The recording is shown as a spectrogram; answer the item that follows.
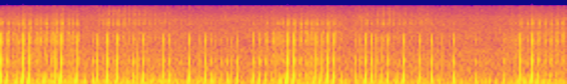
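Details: Domestic cat purring steadily close up, a low rough rumble broken into rapid pulses, rising and falling in phrases of about a second as the cat breathes in and out.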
